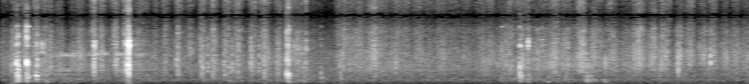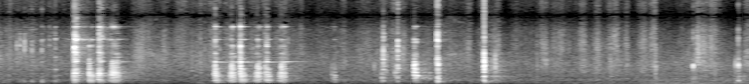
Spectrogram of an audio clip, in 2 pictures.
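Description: A hand rubs and polishes a solid black, gloss-finished lacquered wooden electric guitar body with a yellow cloth, while the other hand steadies it as it lies flat on a rug with its pickguard removed. Quiet, bright swishing and rubbing runs throughout, with louder bursts of squeaky friction in the second half.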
